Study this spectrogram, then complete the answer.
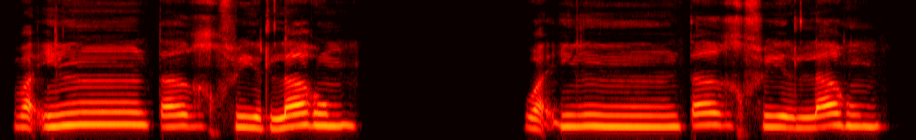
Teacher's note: ہم نے پورا غنہ نہیں کرنا بلکہ نون کی آواز کو ناک میں چھپا لینا ہے. اس کو اخفا کہتے ہیں.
